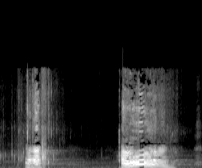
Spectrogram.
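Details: Siberian Husky in a comical pet compilation: a brief warbling yodel, then after a pause a longer, wavering, talkative howl about a second long with rising and falling pitch.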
